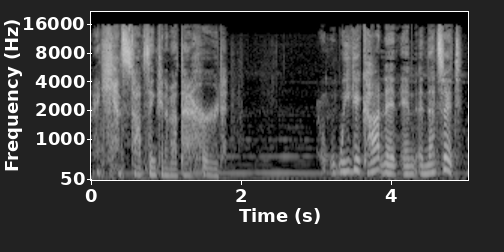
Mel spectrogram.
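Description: A woman's voice: on the low side, animated, normal speed, close to an everyday voice. An actress playing a world-weary, sardonic woman in her thirties surviving a zombie apocalypse in a video game, blunt and wry. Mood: worried, bleak. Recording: faint music underneath.

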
